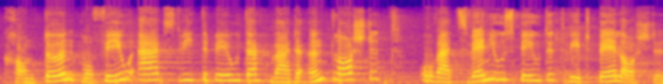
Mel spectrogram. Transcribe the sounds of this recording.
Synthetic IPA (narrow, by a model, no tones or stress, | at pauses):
kʰɑnt̪øːnʋofɪːwʔæːrt͡stvitəɾbɪwdəvæːdəʔəntlɑʃtət | ʊʋæːɾt͡sʋɛniusbɪwdətʋɪːtb̥elɑʃtət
